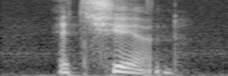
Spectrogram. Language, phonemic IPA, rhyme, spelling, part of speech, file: Swedish, /ɕøːn/, -øːn, kön, noun, Sv-kön.ogg
- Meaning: 1. sex, gender 2. a sex organ; genitalia 3. gender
